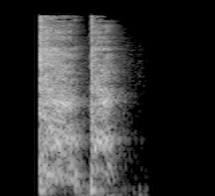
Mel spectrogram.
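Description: A man coughing to clear his throat, two loud bursts in quick succession about half a second in. The cause is a sore throat.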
